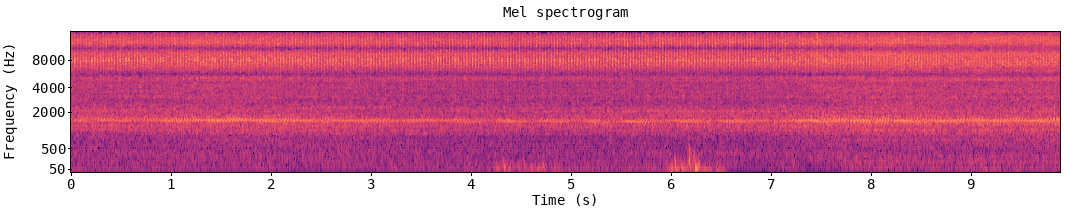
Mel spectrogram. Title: Anybody knows where this whining sound comes from? Having an rough idle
